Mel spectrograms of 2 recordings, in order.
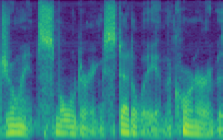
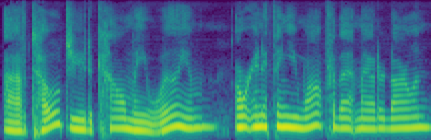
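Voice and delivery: put-on drawling southern accent, very high and loud; 10 semitones higher, 7 dB louder than usual. Reading a story aloud, voicing a cowboy talking to a waitress, southern drawl. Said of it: "The cowboy's voice was drawled, like he came from somewhere down south".

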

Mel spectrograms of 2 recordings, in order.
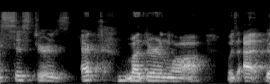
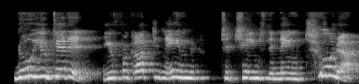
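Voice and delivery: put-on Jamaican accent, pitched very high and loud; 10 semitones higher, 5 dB louder than usual. Retelling what a tall Jamaican woman said during a reading, Jamaican accent. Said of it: "And in her accent".

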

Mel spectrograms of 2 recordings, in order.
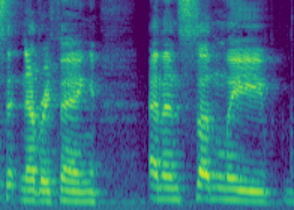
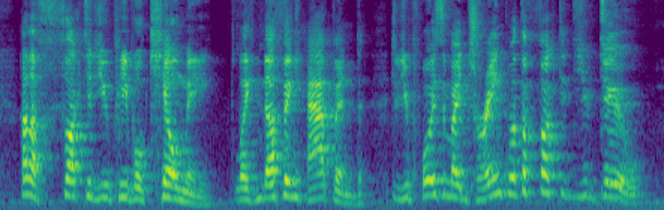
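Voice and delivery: put-on panicked, bewildered, frantic, disbelieving outburst; 3 semitones higher than usual. Retelling a character's reaction to seeing his own death: imitating someone freaking out. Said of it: "he just starts freaking out, like".

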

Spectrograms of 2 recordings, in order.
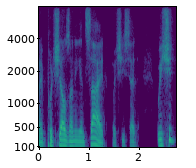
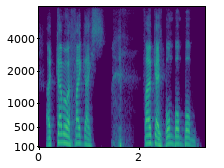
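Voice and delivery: put-on boastful voice, higher; 6 semitones higher than usual. Retelling what the painter said, imitating Paul. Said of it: "I just like imitating him".

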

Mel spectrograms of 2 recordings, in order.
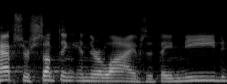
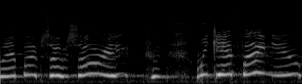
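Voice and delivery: tiny, very high, pleading little voice. Speaker recalling hearing their mother calling out for them, in a little voice. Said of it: "this little voice of my mother".

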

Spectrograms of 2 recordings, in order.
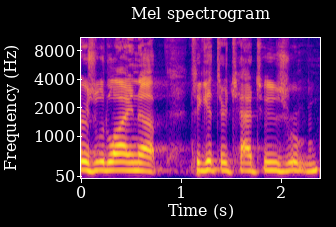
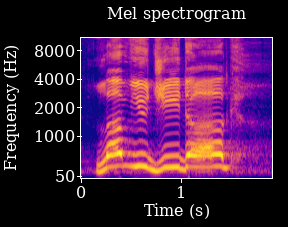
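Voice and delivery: full-throated, high, drawn-out scream; 6 semitones higher than usual. Retelling a man calling out from a window: imitating someone screaming. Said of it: "screaming at the top of his voice".

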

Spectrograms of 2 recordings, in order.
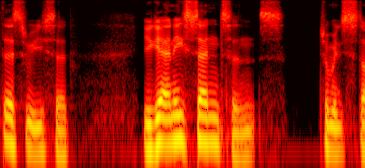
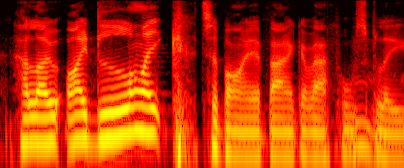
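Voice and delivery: polite-sounding, passive-aggressive tone. Trying out ways to ask for a bag of apples, passive aggressive. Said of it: "Passive aggressive".

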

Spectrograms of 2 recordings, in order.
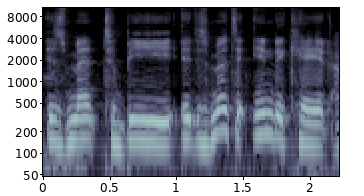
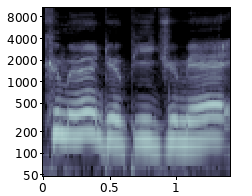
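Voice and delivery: taunting, mimicking tone; 3 dB louder than usual. Demonstrating how a woman taunts a man over his accent, mocking tone. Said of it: "she's like mocking him with her tone".

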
